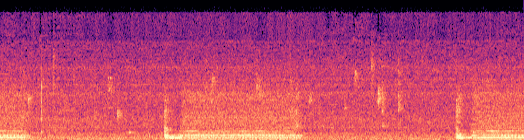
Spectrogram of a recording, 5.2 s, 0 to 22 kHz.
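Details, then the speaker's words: Magic Chef 1.7 portable washer after five years of regular use, lightly loaded: quiet electrical hum starts, stops and restarts as water fills, but the drum never turns; the motor won't spin, washer broken. "This is the part that I was waiting for. It's not moving. You see how it's making that noise? This is supposed to spin. And it's like the motor. The motor won't spin."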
